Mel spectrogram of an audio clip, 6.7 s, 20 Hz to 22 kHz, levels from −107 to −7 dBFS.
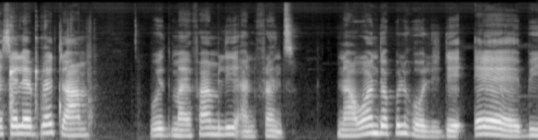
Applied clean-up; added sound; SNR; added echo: neural mask model RNNoise.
